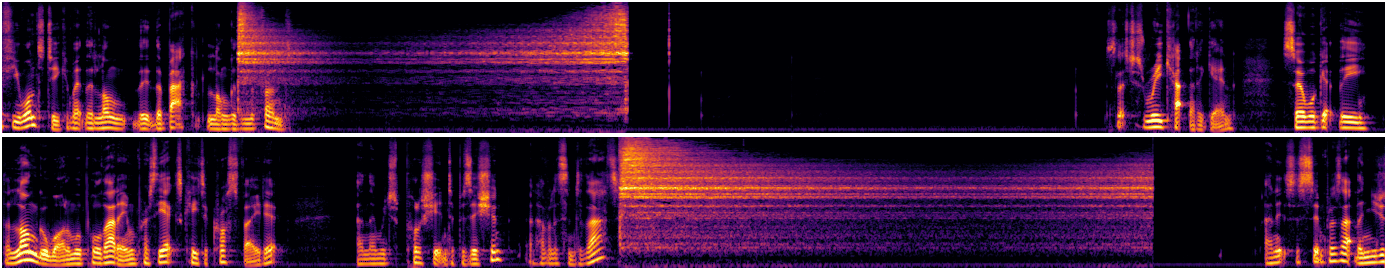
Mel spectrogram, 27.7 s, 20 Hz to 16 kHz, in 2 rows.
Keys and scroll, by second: 2.0 space, 6.6 space, 7.4 super+space, 7.5 super+z, 15.8 x, 19.9 space, 25.2 space, 26.2 space.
